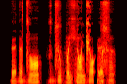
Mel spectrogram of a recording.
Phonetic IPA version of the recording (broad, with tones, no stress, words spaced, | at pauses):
ɘ˨ɗə˨d͡zɔ̃˦ | d͡zu˨ pə˦ çɔ̃˦d͡ʒɔ˨ʔɘ˦˨ɬə̃˧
